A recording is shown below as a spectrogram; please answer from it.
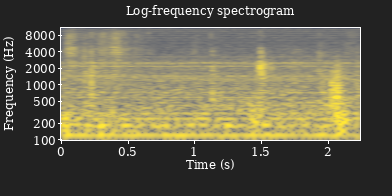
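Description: A few faint, irregular light clicks over a steady low hum.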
